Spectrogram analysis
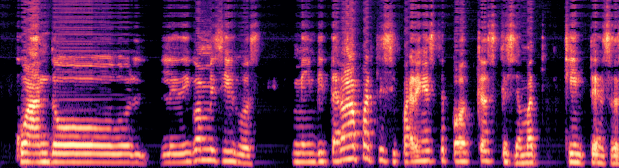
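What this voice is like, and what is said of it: Hoarse voice. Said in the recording (Spanish): “todavía estoy afónica ... Como tengo que hablar tanto, me pongo afónica”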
